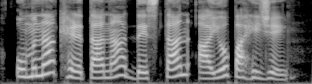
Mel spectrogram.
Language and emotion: Marathi, neutral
